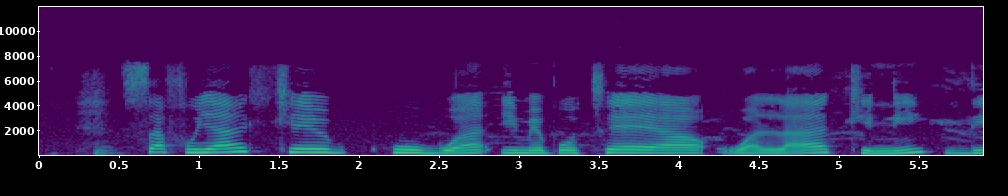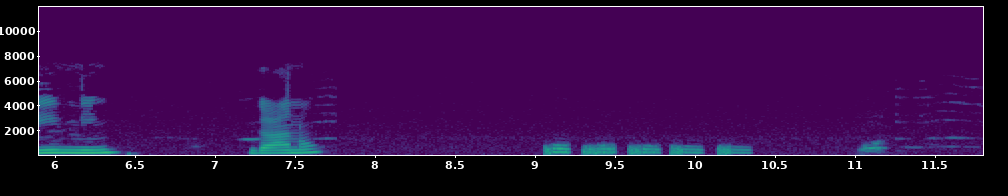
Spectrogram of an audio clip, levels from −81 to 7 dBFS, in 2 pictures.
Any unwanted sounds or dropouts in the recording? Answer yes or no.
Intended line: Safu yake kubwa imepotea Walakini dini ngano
yes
